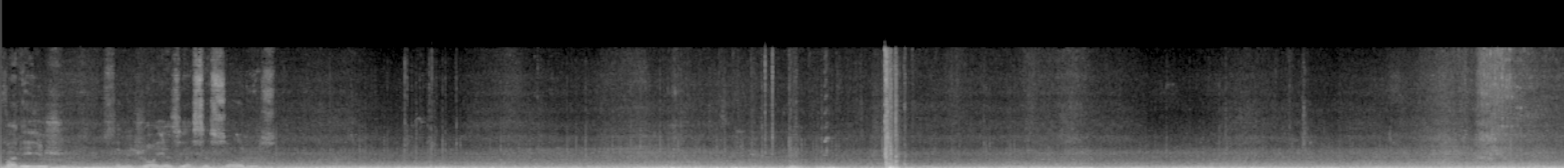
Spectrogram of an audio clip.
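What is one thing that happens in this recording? A car engine hums steadily from inside the car as it drives along a road.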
